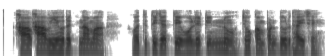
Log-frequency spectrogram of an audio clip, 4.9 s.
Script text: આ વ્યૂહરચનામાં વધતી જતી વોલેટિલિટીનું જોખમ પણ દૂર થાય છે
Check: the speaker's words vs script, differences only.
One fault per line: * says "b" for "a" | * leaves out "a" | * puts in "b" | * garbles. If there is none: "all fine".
* puts in "આ"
